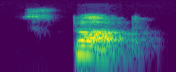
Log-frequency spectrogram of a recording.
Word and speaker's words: stopped: I say I stop with the ED, but I pronounce stop.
